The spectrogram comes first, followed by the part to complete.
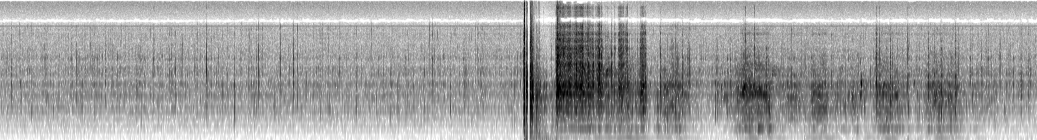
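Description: Underwater shot of an Axinos 'Black Death' wooden roller speargun: a sudden loud crack about five seconds in as the bands release and the shaft fires, heard after a stretch of faint water noise with small clicks. The shot is followed by several seconds of loud, irregular clattering and water noise.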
